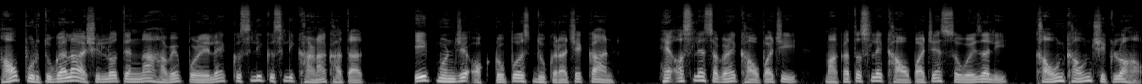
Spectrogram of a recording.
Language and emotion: Goan Konkani, neutral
